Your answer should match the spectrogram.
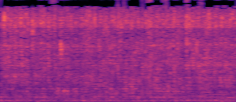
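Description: Rosé wine pouring steadily out of a squeezed plastic wine bag into a large plastic container that already holds liquid.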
